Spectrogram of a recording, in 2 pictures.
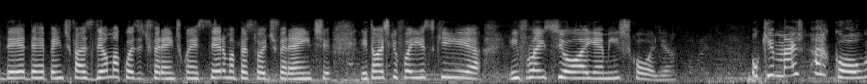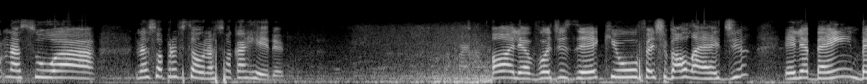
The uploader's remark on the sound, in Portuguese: Entrevistas realizadas no festival led 2023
